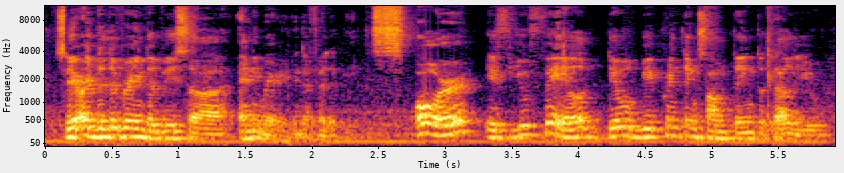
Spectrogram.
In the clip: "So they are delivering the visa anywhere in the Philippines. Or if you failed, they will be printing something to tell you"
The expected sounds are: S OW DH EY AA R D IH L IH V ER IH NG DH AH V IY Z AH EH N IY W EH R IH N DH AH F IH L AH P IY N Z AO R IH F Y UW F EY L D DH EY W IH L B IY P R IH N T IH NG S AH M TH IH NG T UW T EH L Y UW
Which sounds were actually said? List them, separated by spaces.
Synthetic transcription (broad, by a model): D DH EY AA R D IH L IH V ER IH NG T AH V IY S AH EH N IY W EH R IH N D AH F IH L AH P IY N S AO R IH F Y UW F EY L D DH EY W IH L B IY P R IH N T IH NG S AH M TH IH NG T UW T EH L Y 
